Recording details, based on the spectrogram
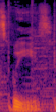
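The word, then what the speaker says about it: S9EZ: Yes, it's spelled S9 EZ and said like Squeeze.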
